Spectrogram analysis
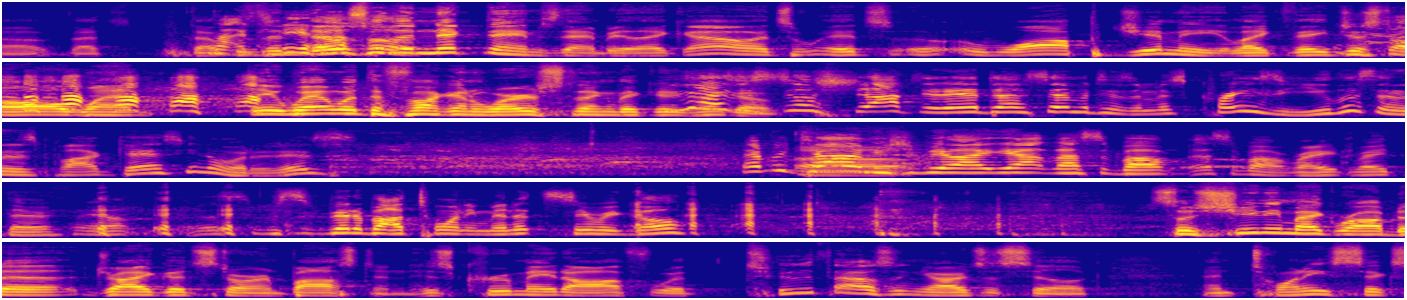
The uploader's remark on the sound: live in Brooklyn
